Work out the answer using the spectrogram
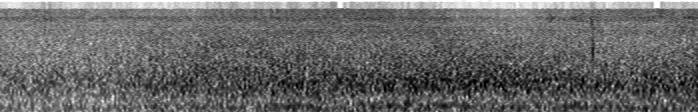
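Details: Continuous broadband roadway noise from vehicles outdoors, steady throughout, with no animal calls.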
